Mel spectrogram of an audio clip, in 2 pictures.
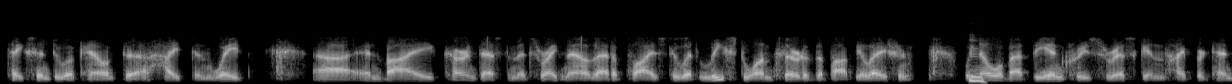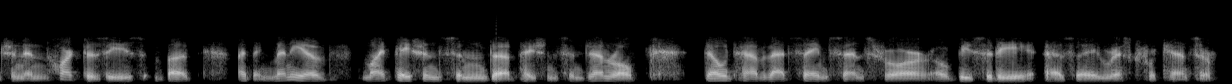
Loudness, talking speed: -23 LUFS, 140 wpm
